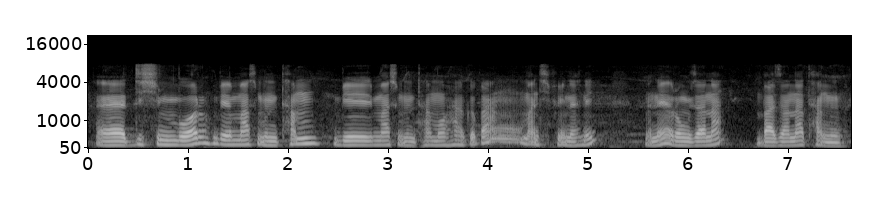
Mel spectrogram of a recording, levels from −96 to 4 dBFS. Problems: low volume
